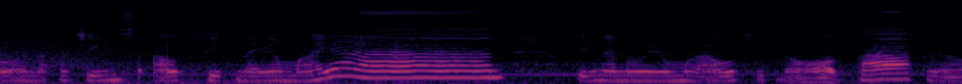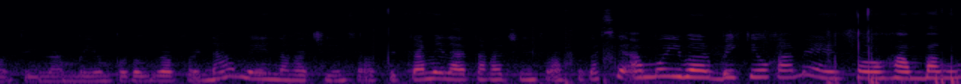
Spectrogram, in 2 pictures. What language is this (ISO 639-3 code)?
fil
